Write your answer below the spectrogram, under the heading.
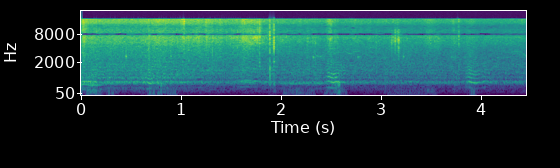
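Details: Bees buzzing at a saltworks, a continuous hum with a few louder passes as single insects fly close, swelling briefly several times over the clip.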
